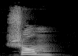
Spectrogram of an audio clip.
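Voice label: "шом", Komi, female; kpv audio dict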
